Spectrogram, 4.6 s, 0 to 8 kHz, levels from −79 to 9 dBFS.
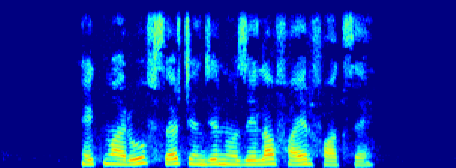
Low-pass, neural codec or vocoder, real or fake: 7.2 kHz; none; real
